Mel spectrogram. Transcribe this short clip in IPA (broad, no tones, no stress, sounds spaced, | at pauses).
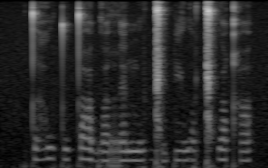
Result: t̪ ə ɦ u t̪ u t̪ ɑ ɡʷ ɑ r æ n̪ u ɡ͡ǁ ʊ pʲ ə˞ w ɔ ǁʰ u qʰ ʌ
